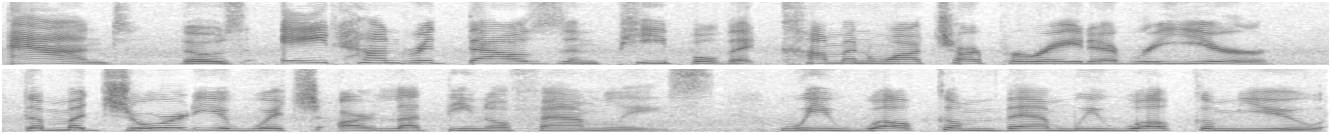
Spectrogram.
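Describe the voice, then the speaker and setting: A middle-aged woman from Argentina speaks with a bright, clear voice in a recorded address. She sounds earnest and proud and slows down on her key phrases. Faint background noise sits under her voice. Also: fairly high pitch, rough recording. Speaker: parade association president.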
